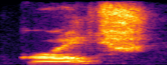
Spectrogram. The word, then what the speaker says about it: Grolsch: If you see this in the import section of your store, grosh or grosh, how do you pronounce that? Grosh. It's Dutch. It's not Czech, the name.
